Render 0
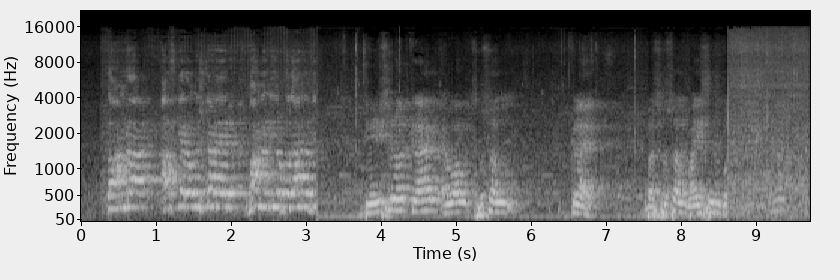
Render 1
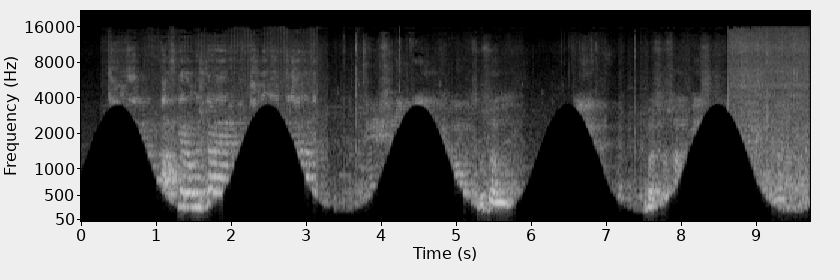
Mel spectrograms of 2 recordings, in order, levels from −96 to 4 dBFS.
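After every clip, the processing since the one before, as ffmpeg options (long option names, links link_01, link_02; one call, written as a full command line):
ffmpeg -i in.wav -af "agate=range=-8dB:threshold=-37dB:ratio=16:detection=peak,afftfilt=real='re*gte(b*sr/1024,230*pow(3600/230,0.5+0.5*sin(2*PI*0.5*pts/sr)))':imag='im*gte(b*sr/1024,230*pow(3600/230,0.5+0.5*sin(2*PI*0.5*pts/sr)))':win_size=1024:overlap=0.75" out.wav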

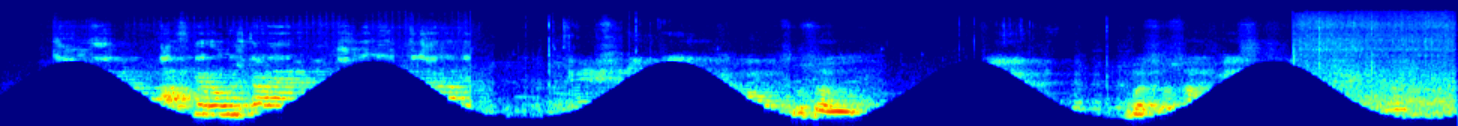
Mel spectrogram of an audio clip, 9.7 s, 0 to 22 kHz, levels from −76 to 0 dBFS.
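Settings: ffmpeg -i in.wav -af "adynamicequalizer=threshold=0.00447:dfrequency=3900:dqfactor=1.4:tfrequency=3900:tqfactor=1.4:attack=5:release=100:ratio=0.375:range=2:mode=cutabove:tftype=bell,volume=3dB" out.wav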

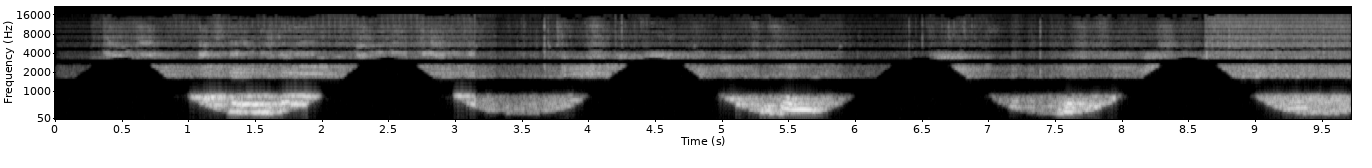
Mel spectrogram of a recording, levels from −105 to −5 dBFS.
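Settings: ffmpeg -i in.wav -af "afftfilt=real='re*eq(mod(floor(b*sr/1024/850),2),0)':imag='im*eq(mod(floor(b*sr/1024/850),2),0)':win_size=1024:overlap=0.75" out.wav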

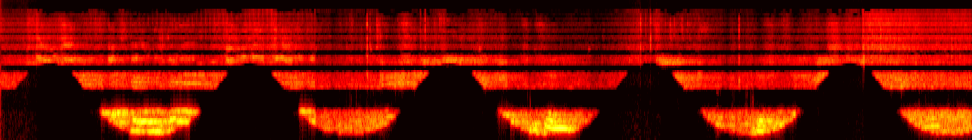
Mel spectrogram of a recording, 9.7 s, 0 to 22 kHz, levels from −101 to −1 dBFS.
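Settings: ffmpeg -i in.wav -af "acompressor=mode=upward:threshold=-28dB:ratio=2.5,volume=-6dB" out.wav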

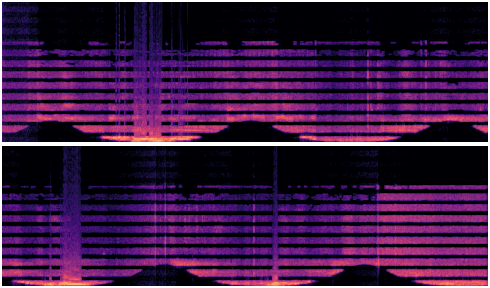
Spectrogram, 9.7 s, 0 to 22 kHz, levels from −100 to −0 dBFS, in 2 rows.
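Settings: ffmpeg -i in.wav -af "asoftclip=type=hard:threshold=-21.5dB,volume=3.5dB" out.wav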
